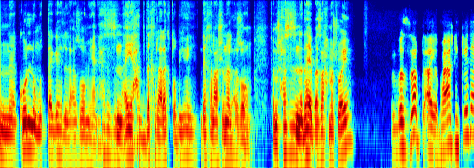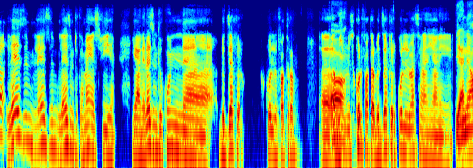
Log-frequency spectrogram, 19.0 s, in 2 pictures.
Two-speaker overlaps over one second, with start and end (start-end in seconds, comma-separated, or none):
none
